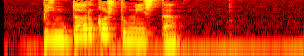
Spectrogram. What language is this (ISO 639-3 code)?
glg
